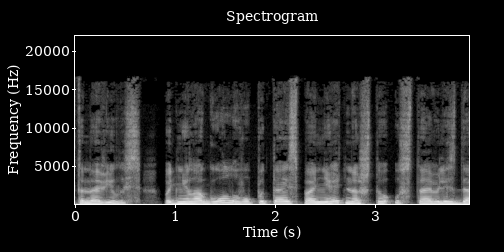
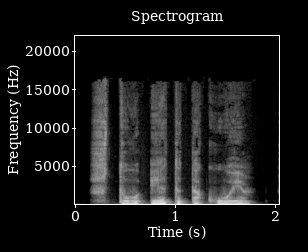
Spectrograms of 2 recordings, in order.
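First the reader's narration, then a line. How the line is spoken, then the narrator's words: Whispered repetition. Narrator (Russian): шепотом повторила Катя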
